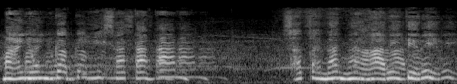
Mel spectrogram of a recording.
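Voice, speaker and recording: A woman playing a shy contestant who slowly greets the audience at a singing contest. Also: high voice, fairly even intonation, a little hiss or hum.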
